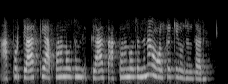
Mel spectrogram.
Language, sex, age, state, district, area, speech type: Odia, female, 60+, Odisha, Jharsuguda, rural, conversation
